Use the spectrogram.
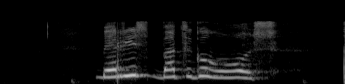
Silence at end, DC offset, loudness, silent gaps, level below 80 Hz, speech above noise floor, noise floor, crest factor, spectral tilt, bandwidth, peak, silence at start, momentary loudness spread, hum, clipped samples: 0.7 s; under 0.1%; -28 LUFS; none; -76 dBFS; 40 dB; -67 dBFS; 16 dB; -2 dB/octave; 8 kHz; -14 dBFS; 0.95 s; 14 LU; none; under 0.1%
